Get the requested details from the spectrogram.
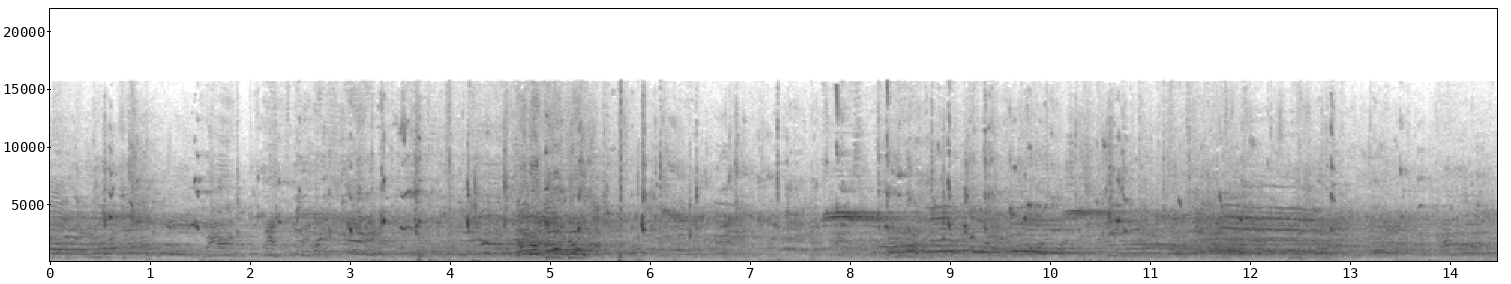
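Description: A crowd of players and spectators shouts and chatters in a large echoing hall.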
